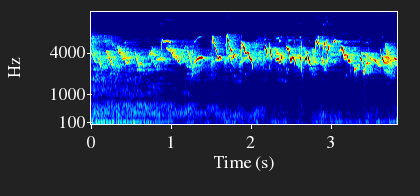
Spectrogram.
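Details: Lemon-bellied white-eye, Lombok, delivering rapid 'speed rapat fighter' style song: crowded high twitters and quick whistled slurs in an unbroken run, with a low rumbling hum underneath.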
